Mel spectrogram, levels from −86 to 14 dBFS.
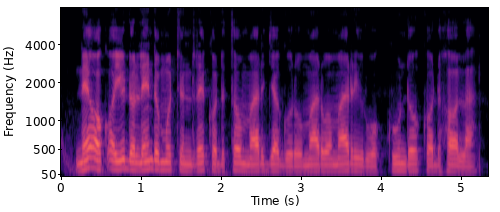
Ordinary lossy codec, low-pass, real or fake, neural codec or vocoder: none; none; real; none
